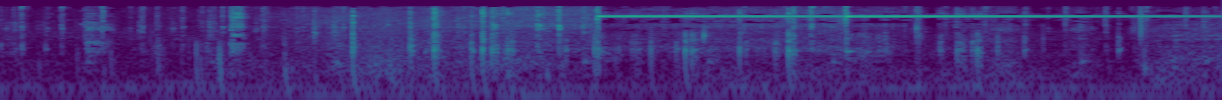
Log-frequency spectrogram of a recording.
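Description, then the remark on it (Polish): A heavy, solid-metal antique portable clock, carried in a case over the shoulder and striking the hours and half hours, ticks quietly, then strikes two o'clock on a bell: two bright, high-pitched chimes, the first ringing on steadily and the second overlapping it as the tone slowly fades. “Ten wydzwania w dzwonek godzinę.”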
